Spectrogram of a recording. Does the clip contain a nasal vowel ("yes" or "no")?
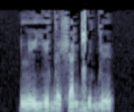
no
